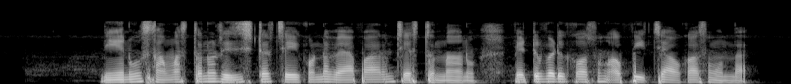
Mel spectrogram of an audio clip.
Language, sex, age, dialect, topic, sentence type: Telugu, male, 18-24, Utterandhra, banking, question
